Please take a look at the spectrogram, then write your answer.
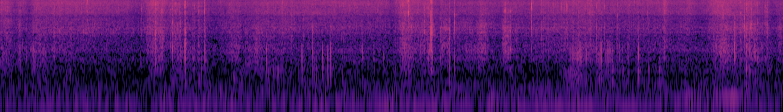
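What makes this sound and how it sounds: Long nails scratch a filled, mint textured faux leather cosmetic pouch while fingers squeeze and rub its surface. Soft, crackly scratches and crinkly rustles come in short bursts over a steady low rumble, at a quiet, even level throughout.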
